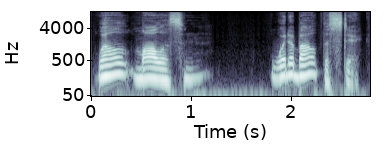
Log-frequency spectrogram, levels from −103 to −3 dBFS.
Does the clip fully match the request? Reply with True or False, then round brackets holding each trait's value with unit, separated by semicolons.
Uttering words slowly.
True (110 wpm)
